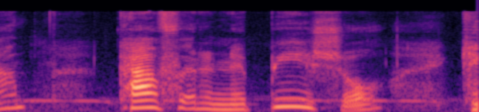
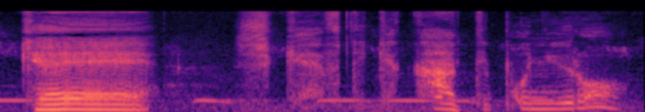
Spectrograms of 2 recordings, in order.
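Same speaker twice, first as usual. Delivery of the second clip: usual speaking voice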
